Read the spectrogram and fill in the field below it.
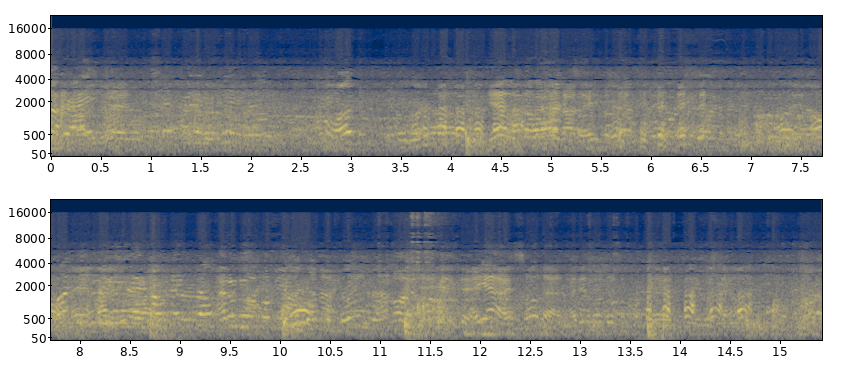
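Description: A crowd of people chatters in a busy echoing hall.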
